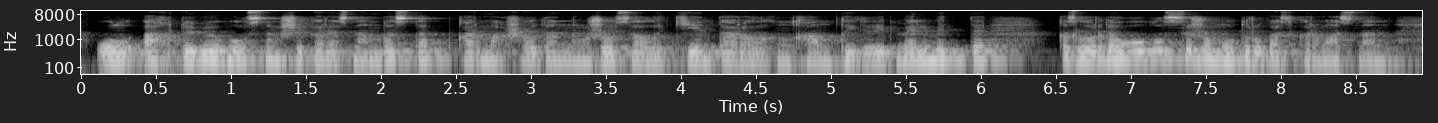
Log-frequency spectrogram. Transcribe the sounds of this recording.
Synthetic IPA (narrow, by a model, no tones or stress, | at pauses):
wo̞lˠɑqt̪ʰɵbe̞wo̞blˠəsənəɴʃe̞kʲɑɾɑsənɑnbɑst̪ɑp̚qʰɑɾmɑqʃɑwd̪ɑnːəɴʒo̞sɑlˠəkʲʰent̪ɑɾɑlˠəʁəɴqʰɑmt̪əjd̪əd̪e̞pmælɪme̞t̪ːɪ | qʰəzlˠo̞ɾd̪ɑwːo̞blˠəsəʒʊməlˠd̪əɾubɑsqɑɾmɑsənɑn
